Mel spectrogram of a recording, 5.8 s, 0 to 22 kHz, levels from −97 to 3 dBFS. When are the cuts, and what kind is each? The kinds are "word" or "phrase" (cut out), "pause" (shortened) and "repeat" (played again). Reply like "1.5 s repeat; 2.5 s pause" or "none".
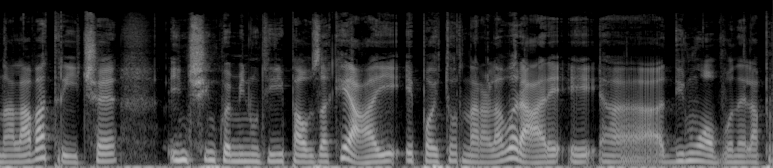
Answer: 1.3 s word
